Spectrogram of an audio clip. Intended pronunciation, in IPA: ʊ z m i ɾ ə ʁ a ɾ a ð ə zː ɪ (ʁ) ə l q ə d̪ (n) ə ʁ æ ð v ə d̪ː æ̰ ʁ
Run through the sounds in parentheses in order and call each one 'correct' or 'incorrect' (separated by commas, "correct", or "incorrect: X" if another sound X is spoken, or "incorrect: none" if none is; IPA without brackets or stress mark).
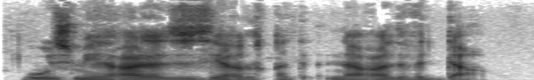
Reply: correct, correct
